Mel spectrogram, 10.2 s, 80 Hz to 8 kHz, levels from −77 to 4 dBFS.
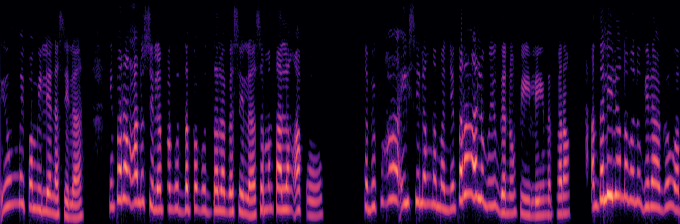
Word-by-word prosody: yung 330 +4 -5
may 355 -1 -6
pamilya 270 -6 0
na 205 - 0
sila, 180 -2 -3 0.3
yung 310 -1 -9
parang 400 -3 +5
ano 370 0 +2
sila 300 -6 -1
pagod 285 -1 -6
na 280 - +2
pagod 270 -3 -4
talaga 250 -2 +1
sila. 215 -5 0
Samantalang 275 +1 +1
ako, 200 -6 -4 0.5
sabi 300 0 -3
ko, 375 - -14
"Ha? 390 -2 0
Easy 365 +1 -1
lang 350 -1 -2
naman 310 -5 -2
'yon." 290 - -5
Parang 425 +5 +5 0.2
alam 410 - +3
mo 325 - -5
yung 320 - -6
gano'ng 230 -1 -1
feeling 200 -3 -4
na 200 - -7
parang 220 +1 -1 0.3
ang 300 - -1
dali 405 +6 +8
lang 460 0 +3
naman 395 -3 -2
nung 345 - -7
ginagawa 305 -2 -1
285 Hz, 215 wpm, -23 LUFS, 235-345 Hz, 0.5 s, dali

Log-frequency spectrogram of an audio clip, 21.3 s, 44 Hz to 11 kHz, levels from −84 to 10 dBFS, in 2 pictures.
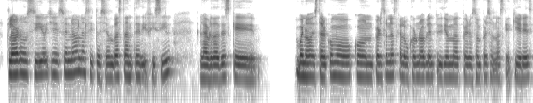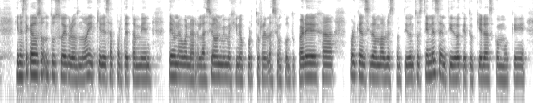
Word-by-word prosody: Claro, 210 0 +7
sí, 210 0 +1
oye, 210 -1 -2
suena 215 +2 +1
una 240 -1 0
situación 185 -5 -2
bastante 185 0 +2
difícil. 185 +6 -1 0.5
La 170 0 +4
verdad 170 0 +4
es 180 0 -1
que 165 -3 +2 0.6
bueno, 190 -5 +5
estar 180 -1 +3
como 185 -1 +2
con 180 -1 +1
personas 190 +2 0
que - - -1
a - - -1
lo 180 - +2
mejor, 175 0 -2
no 180 - +1
hablen 180 0 0
tu - - -11
idioma, 175 -1 0
pero 170 -1 0
son 175 +1 -4
personas 180 -1 -5
que - - -8
quieres, 170 0 +1 0.3
y - - -4
en 190 - +4
este 185 - -3
caso 205 -1 +6
son 200 -1 -4
tus 195 -1 -4
suegros, 180 -4 +2
¿no? 165 +2 -1
Y 190 -2 -1
quieres 175 -2 -1
aparte, 170 -1 -3
también, 165 -1 -3 0.3
tener 185 0 +4
una 180 -1 0
buena 170 -1 0
relación. 165 +2 -1
Me 175 - -1
imagino 170 -1 -4
por 170 +1 -6
tu 165 - -8
relación 165 -2 -6
con 165 +1 -8
tu 165 0 -16
pareja, 175 0 +2 0.3
porque 190 -1 0
han 180 - 0
sido 180 0 0
amables 170 -1 -1
contigo. 170 0 -3
Entonces, 170 0 -4
tiene 195 +2 0
sentido 170 -5 0
que 165 0 -3
tú 165 -2 -9
quieras, 165 0 -1
como 160 -2 -7
que 160 0 -5
180 Hz, 190 wpm, -22 LUFS, 170-190 Hz, 0.6 s, Claro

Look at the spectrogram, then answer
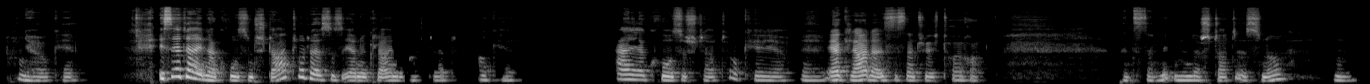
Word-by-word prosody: Ja, 185 -7 -3
okay. 175 +1 -10 0.8
Ist 275 +5 +10
er 365 - +8
da 335 -5 +8
in 230 - +5
'ner 185 -3 +4
großen 180 -1 0
Stadt 315 - -2
oder 290 -9 +3
ist 210 0 -1
es 195 - -4
eher 180 - 0
'ne 175 -1 +2
kleinere 175 +1 -2 0.2
Stadt? 185 0 -11 0.2
Okay. 195 -2 -10 0.9
Ah 230 -2 +3
ja, 220 -2 0
große 185 -3 -1
Stadt, 180 - -7
okay, 220 -9 -6
ja. 180 0 -8
Ja, 195 - -7
ja. 185 +1 -7
Ja, 205 - +8
klar, 205 +1 +3
da 195 - +2
ist 185 +2 0
es 190 - -1
natürlich 180 -1 -5
teurer. 185 -2 -9 1.4
Wenn's 175 -2 -4
dann 185 -1 -7
mitten 195 -1 -4
in 190 - +1
der 190 -1 -2
Stadt 175 -2 0
ist, 185 0 -3
ne? 210 +8 -2 0.5
Hm. 185 -1 -7
185 Hz, 180 wpm, -24 LUFS, 180-205 Hz, 1.4 s, Ist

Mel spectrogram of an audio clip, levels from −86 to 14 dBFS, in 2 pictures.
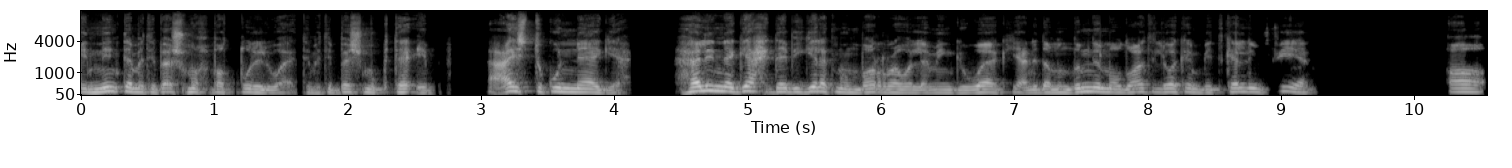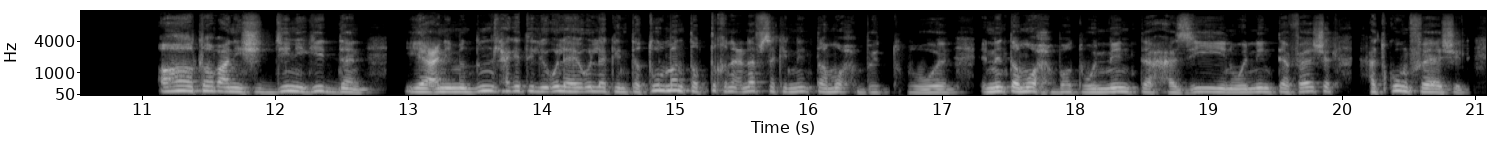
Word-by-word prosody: إن 145 0 +4
أنت 180 0 +3
ما 150 -4 +3
تبقاش 150 +2 0
مُحبَط 135 -2 -4
طول 145 -2 0
الوقت، 125 0 -4
ما 120 - -8
تبقاش 145 +3 -2
مكتئب 140 -2 -2 0.4
عايز 185 0 +4
تكون 170 -2 +3
ناجح، 135 -4 +1 0.4
هل 185 - +8
النجاح 190 -4 +5
ده 165 +4 0
بييجي 155 +3 +2
لك 175 -2 0
من 135 -3 0
بّره 135 -2 -1
والَّا 125 -1 -2
من 130 0 -4
جوّاك، 130 +2 -1
يعني 125 +3 -3
ده 135 0 -1
من 130 -1 0
ضمن 165 +6 +3
الموضوعات 155 -1 0
اللي 150 +1 -4
هو 160 - +2
كان 150 -3 -4
بيتكلّم 155 +5 -2
فيها، 165 -8 -5 1.1
آه، 160 -1 0 0.6
آه 200 +3 +3
طبعًا 195 -3 +1
يشدّني 165 +4 +1
جدًا، 160 -6 -2 0.3
يعني 165 -1 +5
من 160 -2 +3
ضمن 205 +6 +1
الحاجات 195 0 -4
اللي 180 -2 -2
يقولها، 185 0 +1
يقول 180 +2 -1
لك 180 -2 -4
أنت 160 -2 -3
طول 220 0 0
ما 220 - +5
أنت 200 -4 -1
بتقنع 180 -2 -6
نفسك 190 -1 -3
إن 160 +1 -3
أنت 175 -1 -6
محبِط 150 -4 -5 0.2
وإن 135 0 -3 0.2
أنت 175 +2 +3
محبَط 150 -4 0
وإن 145 +2 0
أنت 165 -2 0
حزين 145 +3 -2
وإن 145 +1 -1
أنت 160 0 -2
فاشل، 180 +4 -2 0.3
هتكون 200 +5 -1
فاشل، 140 -6 -1
155 Hz, 190 wpm, -23 LUFS, 140-180 Hz, 1.1 s, هل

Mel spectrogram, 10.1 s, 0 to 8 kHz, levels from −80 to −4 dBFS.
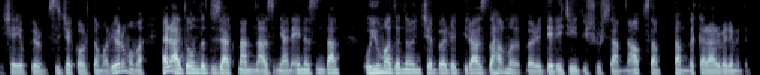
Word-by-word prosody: şey 105 +1 -1
yapıyorum 100 -2 -3
sıcak 110 0 -4
ortam 100 0 -2
arıyorum 125 +9 0
ama 105 -4 -2 0.2
herhâlde 125 +2 +6
onu 130 0 +3
da 130 -2 +3
düzeltmem 110 -1 +1
lazım. 100 +2 -2
Yani, 100 +1 -2
en 115 +1 +1
azından 115 0 0 0.3
uyumadan 125 0 +4
önce, 115 0 0
böyle, 115 -1 0
biraz 115 -2 +1
daha 125 +3 +1
mı 115 -6 -3
böyle 100 -1 -2
dereceyi 100 -1 0
düşürsem, 100 -1 -6
ne 100 - -6
yapsam? 110 -2 -2 0.2
Tam 100 -2 -1
da 105 - -2
karar 105 -2 +1
veremedim. 100 -4 -3
110 Hz, 170 wpm, -25 LUFS, 100-120 Hz, 0.3 s, herhâlde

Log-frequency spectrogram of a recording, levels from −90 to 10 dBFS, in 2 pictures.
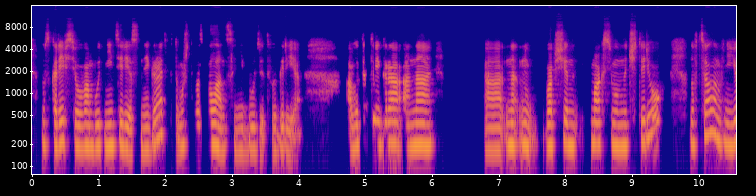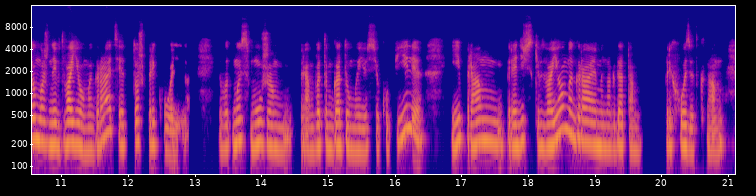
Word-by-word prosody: ну, 200 - -3
скорее 200 +1 +3
всего, 190 -3 0
вам 185 0 +4
будет 185 +1 -1
неинтересно 180 -4 +1
играть, 235 +10 +2
потому 185 - -4
что 190 - -10
у - - -5
вас 185 - -3
баланса 175 -4 +3
не 165 0 -5
будет 170 -1 -5
в 165 - -3
игре. 165 - -2 0.7
А - - +2
вот 185 +1 +1
эта 215 -2 +1
игра- 205 0 +5
она, 195 +1 +4 0.7
а, 170 0 +3
на 195 -1 +3
ну, 195 -1 -1
вообще 190 0 +3 0.2
максимум 200 -2 +3
на 185 - +1
4, 230 - +1 0.4
но 195 - 0
в 195 - -9
целом 265 +2 +3
в 210 - -7
нее 200 +3 +2
можно 210 -3 +1
и 195 - +3
вдвоем 190 -3 +2
играть, 270 - -1
и - - 0
это 185 0 -3
тоже 210 0 -3
прикольно. 190 -4 -4 0.5
И - - -8
вот 180 +1 -5
мы 210 +3 +1
с 220 - -7
мужем 190 +2 -2
прям 170 - -3
в - - -10
этом 185 -1 -1
году 190 -1 +1
мы 165 0 -4
ее 165 0 -4
се 165 -1 -8
купили 225 - -1 0.4
и 215 +4 0
прям 210 -1 -1
периодически 195 +1 -2
вдвоем 215 - +2
играем. 210 -6 +2
Иногда 180 +1 -1
там 170 -2 -8 0.3
приходят 180 -4 -2
к - - -15
нам 200 -1 -4
195 Hz, 180 wpm, -23 LUFS, 180-205 Hz, 0.7 s, игра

